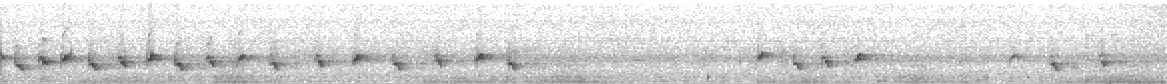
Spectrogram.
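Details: Spring Japanese bush warbler by a fresh-green persimmon tree giving quick repeated paired whistles, a high note sliding to a lower one, about a dozen in a burst, then a pause and softer scattered pairs; quiet background.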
